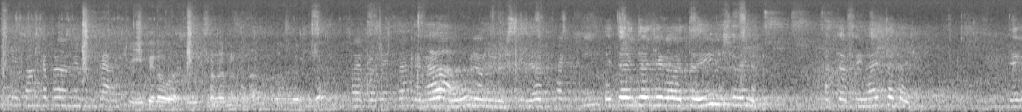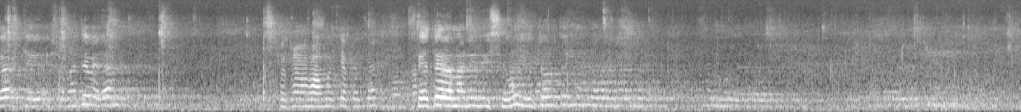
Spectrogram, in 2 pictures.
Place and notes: Catedral, Salamanca, Espanha, Catedral ambient
Salamanca_Cathedral, people, spanish, kids, birds, interiors ressonace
